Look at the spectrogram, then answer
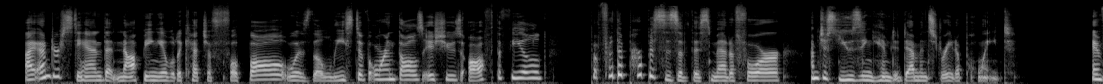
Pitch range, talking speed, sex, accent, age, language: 180-265 Hz, 190 wpm, female, American, 30-49, English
